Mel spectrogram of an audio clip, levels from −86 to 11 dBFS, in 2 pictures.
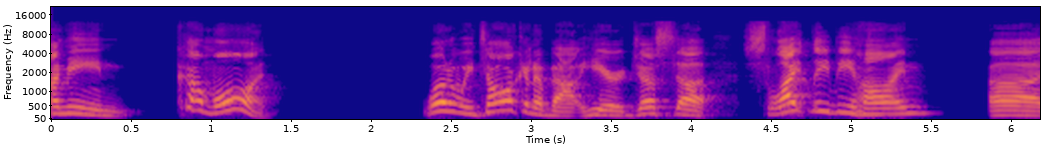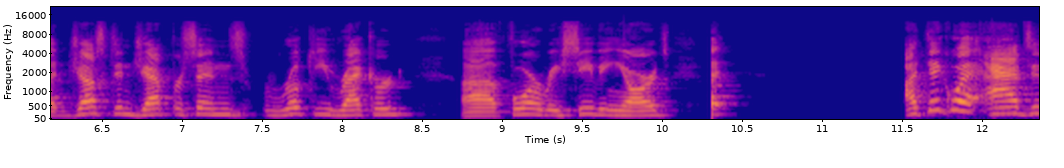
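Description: At 10.30 s, just after "uh for receiving yards", compressed frames were skipped: the decoder never played a run of frames, likely about five of 26.1 ms each. The speech jumps ahead by roughly 150 ms.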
